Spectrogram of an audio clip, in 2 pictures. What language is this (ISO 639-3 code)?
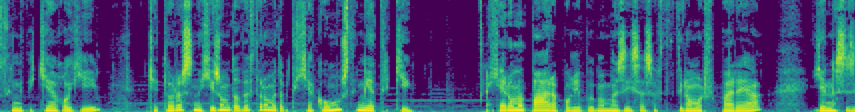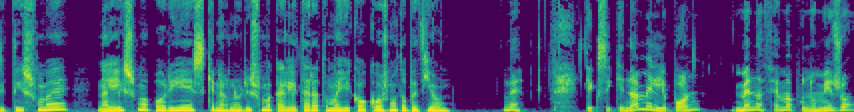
ell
